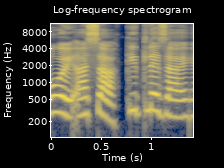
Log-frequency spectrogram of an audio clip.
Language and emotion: Goan Konkani, neutral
